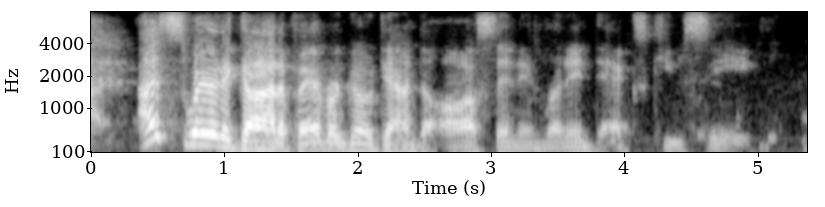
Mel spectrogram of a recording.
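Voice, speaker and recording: A man with a slight Texan accent speaks in big swings of loudness. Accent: slight Texan southern drawl. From Texas, US. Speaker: streamer. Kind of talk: casual chat.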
